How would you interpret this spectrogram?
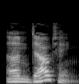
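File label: "undoubting", British English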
